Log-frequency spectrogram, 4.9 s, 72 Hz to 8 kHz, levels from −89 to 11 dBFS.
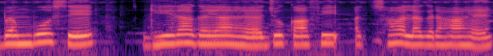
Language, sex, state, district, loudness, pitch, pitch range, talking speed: Hindi, male, Bihar, Katihar, -17 LUFS, 200 Hz, 190-215 Hz, 135 wpm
